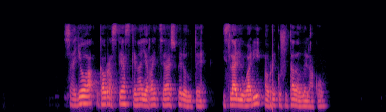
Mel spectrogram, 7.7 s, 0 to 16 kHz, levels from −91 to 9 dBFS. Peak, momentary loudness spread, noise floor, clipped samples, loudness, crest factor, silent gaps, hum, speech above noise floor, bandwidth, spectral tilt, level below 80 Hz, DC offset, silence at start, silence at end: -10 dBFS; 14 LU; -66 dBFS; under 0.1%; -28 LUFS; 20 dB; 4.35-4.42 s; none; 39 dB; 8 kHz; -6 dB/octave; -72 dBFS; under 0.1%; 1.3 s; 1.2 s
